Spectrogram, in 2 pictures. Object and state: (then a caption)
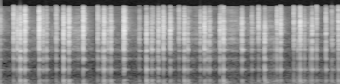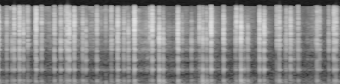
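Aluminium aerosol can. Long acrylic nails tap and scratch the metal body of a hollow, medium aluminum dry shampoo aerosol can lying on its side. The result is a rapid, dense run of short, bright clicks with tinny metallic ring, mixed with scratchy rasping between taps.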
